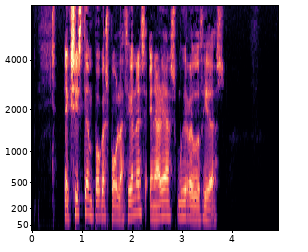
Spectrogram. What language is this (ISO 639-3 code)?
spa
